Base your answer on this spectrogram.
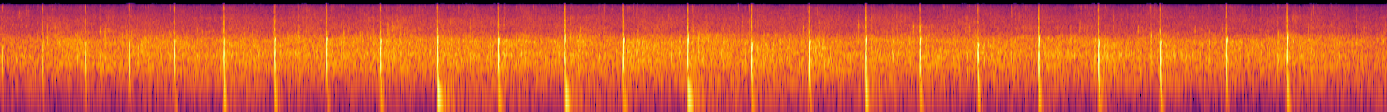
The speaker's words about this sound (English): So we really appreciate you opening your homes up to be hosts to these wonderful chunk, and we'd like to give you a round of applause.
